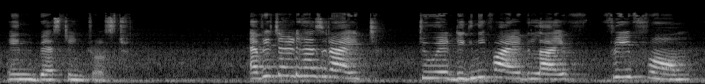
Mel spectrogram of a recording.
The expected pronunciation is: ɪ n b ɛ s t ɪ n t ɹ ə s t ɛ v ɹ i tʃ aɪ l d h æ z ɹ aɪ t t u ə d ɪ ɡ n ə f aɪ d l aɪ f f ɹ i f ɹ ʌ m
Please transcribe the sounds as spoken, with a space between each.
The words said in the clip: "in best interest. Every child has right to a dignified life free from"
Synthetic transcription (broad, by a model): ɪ n b ɛ s t ɪ n t ɹ ə s t ɛ v ɹ i tʃ aɪ l d h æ z ɹ aɪ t t u ə d ɪ ɡ n ə f aɪ d l aɪ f f ɹ i f ɹ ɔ m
